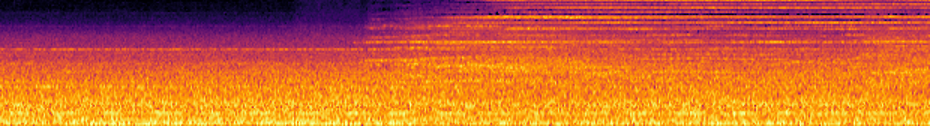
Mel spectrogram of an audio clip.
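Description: KTX-I high-speed train moving slowly along the platform as it departs: a steady loud rumble of wheels and running gear, with a low tone pulsing about twice a second. About five seconds in, thin high-pitched squealing tones join it.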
